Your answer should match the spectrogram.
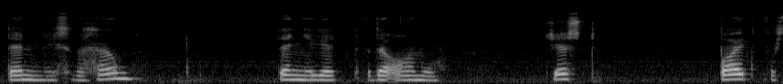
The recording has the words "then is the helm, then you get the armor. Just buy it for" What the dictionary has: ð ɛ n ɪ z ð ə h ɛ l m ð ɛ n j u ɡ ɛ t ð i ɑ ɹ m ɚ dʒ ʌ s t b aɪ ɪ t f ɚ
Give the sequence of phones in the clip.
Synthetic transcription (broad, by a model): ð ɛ n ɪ s ð ə h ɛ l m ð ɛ n j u ɡ ɛ t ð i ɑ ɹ m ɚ dʒ ʌ s t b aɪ ɪ t f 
